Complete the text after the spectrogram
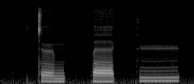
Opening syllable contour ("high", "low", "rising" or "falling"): low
